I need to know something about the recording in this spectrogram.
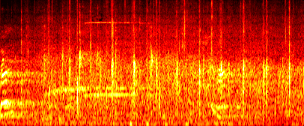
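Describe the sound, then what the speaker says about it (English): Applause from the crowd at a Chicago dolphin show, scattered clapping in an open venue, mixed with crowd noise and a host's talk. "Give him a big round of applause, everybody."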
